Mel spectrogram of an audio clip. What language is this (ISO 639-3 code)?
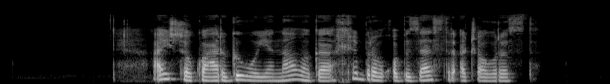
abq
